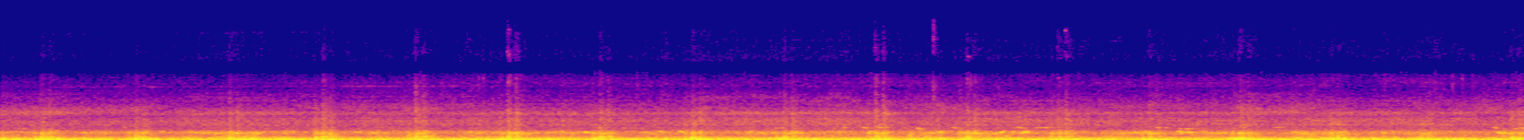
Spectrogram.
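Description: Marine Liner rapid train running at speed, heard from inside the car: a steady low rumble of wheels and running gear with faint clicks from the rails.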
